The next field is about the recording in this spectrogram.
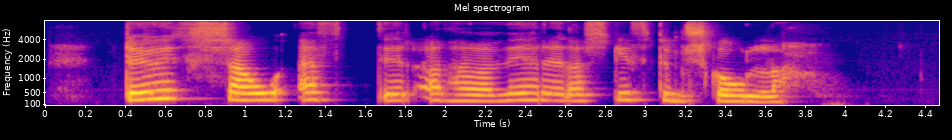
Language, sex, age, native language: Icelandic, female, 20-29, Polish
